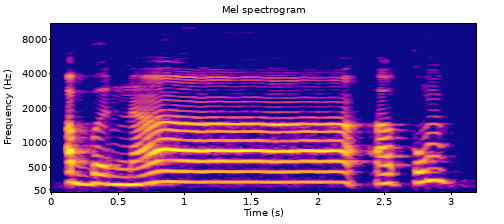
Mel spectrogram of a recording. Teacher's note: رہی ہے، ایک الف کی مقدار کھینچ کر پڑھا جائے گا، با ساکن ہے، حروف قلقلہ میں سے ہے، قلقلے کے ساتھ ادا کیا جائے گا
